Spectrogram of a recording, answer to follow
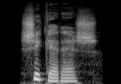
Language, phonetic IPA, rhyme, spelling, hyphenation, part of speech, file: Hungarian, [ˈʃikɛrɛʃ], -ɛʃ, sikeres, si‧ke‧res, adjective, Hu-sikeres.ogg
- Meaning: 1. successful 2. having high gluten content (e.g. about wheat) 3. gooey, sticky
